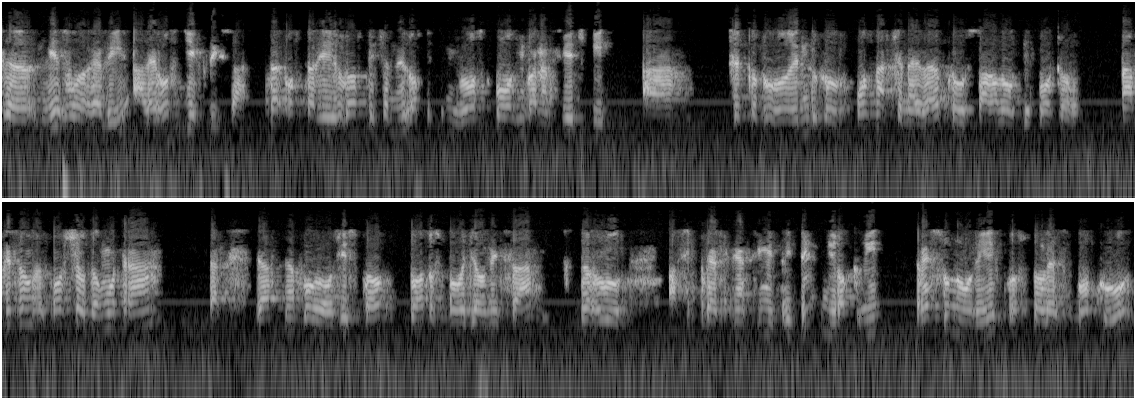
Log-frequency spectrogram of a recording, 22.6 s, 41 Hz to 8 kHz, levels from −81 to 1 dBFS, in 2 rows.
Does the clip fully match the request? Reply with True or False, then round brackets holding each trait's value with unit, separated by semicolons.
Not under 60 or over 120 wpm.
True (110 wpm)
